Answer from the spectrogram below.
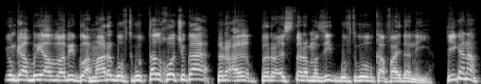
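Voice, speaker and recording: A man hosting a live debate show, emphatic and repetitive, talking over his opponent in a heated exchange. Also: high-pitched. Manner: emphatic, repeats himself, talks over the caller.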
